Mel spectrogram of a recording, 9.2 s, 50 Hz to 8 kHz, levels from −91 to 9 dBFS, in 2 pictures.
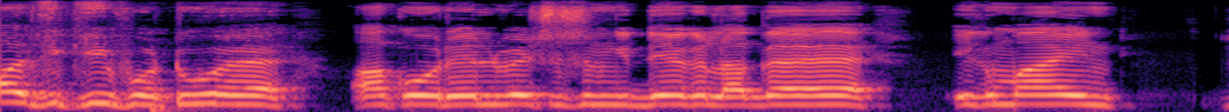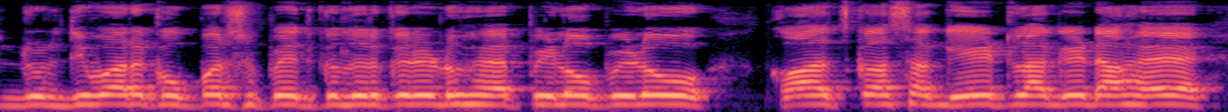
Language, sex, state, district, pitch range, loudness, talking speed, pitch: Marwari, male, Rajasthan, Nagaur, 185-195 Hz, -13 LUFS, 195 wpm, 190 Hz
